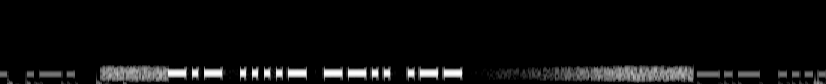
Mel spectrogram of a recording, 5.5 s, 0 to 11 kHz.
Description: Morse code, heard as a keyed tone, about 30 wpm, 440 Hz. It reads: K4ZW
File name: contests / CW-SS-k5tr- -0600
